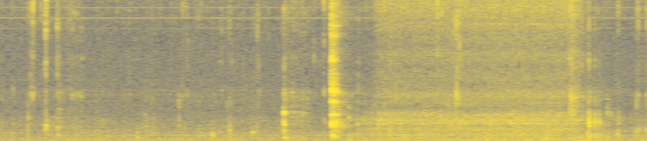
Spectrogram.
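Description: Metal spoons clinking and scraping on plates during a meal, with a sharp clink about two and a half seconds in. A steady hiss sets in about three seconds in and stops shortly before the end.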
